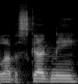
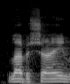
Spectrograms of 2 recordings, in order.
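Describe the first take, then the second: First: The name is pronounced the Afrikaans way. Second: The name is pronounced the English way.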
